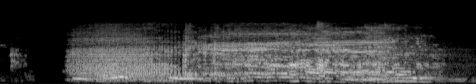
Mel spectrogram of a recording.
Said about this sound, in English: Oh, that's a creaky door. The audience is creaking up the door.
